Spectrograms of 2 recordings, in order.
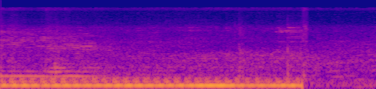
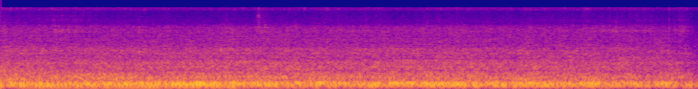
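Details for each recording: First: Micromatic single-tub washing machine noisy when spinning: hand-turning the empty, unpowered drum gives a loud wavering low hum-drone for a second and a half; worn gearbox, to be replaced. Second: Micromatic single-tub washing machine, after gearbox replacement for a noisy spin: a steady low motor hum with an even whir, spinning smoothly and strongly without knocks or grinding, no leaks. Normal spin.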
